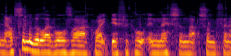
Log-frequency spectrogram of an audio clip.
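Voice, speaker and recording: A man's somewhat breathy voice, dark and mellow in tone. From Britain. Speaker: game developer and streamer. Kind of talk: casual commentary while gaming on stream. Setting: livestream with voice chat. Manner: animated.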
